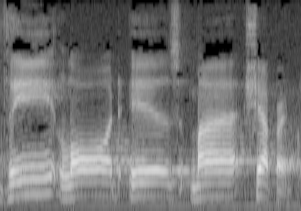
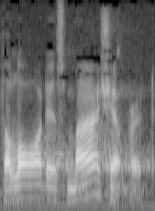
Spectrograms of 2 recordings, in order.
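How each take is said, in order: First: Very slow, every word given equal weight; a beginner's even, word-by-word recital; plodding child's reading. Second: Put-on "my" firmly accented in a steady phrase; stress on my. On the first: Retold or imitated. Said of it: "that's not the way to read it". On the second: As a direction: correct the reading, leaning on "my". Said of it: "Put the emphasis where it ought".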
